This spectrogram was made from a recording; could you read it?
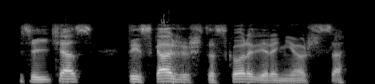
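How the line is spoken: Laughing. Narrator (Russian): Продолжала смеяться

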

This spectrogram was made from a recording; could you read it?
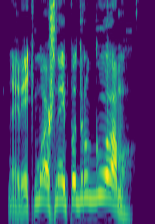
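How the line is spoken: Exclaimed. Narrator (Russian): воскликнул Хорт

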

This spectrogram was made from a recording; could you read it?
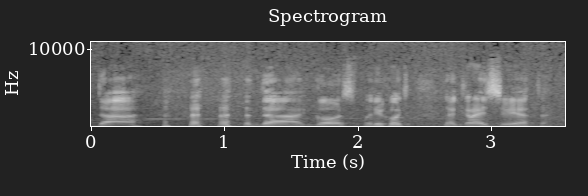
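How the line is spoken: Laughing. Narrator (Russian): засмеялся дьякон

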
